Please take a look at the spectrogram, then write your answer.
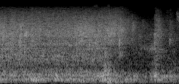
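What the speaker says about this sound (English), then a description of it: "then rinse the rest of the seeds out" Tap water runs steadily into a kitchen sink while bell pepper seeds are rinsed out by hand, a continuous splashing flow that shifts slightly as the stream hits the pepper.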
